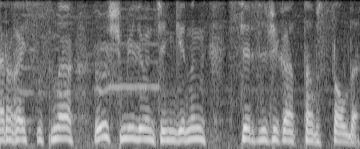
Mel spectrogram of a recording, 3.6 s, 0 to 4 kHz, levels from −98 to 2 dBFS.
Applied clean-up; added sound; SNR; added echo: none; none; none; none.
